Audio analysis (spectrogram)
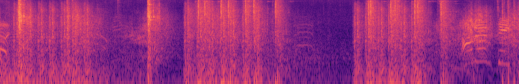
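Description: Sustained suppressing gunfire in the WWII shooter Brothers in Arms: Hell's Highway: loud, dense bursts of rifle and machine-gun shots in rapid, overlapping volleys with brief lulls, close and continuous throughout.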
